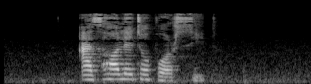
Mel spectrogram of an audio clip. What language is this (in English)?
Persian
